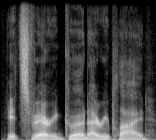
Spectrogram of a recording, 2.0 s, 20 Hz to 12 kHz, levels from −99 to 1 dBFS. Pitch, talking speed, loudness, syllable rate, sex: 95 Hz, 155 wpm, -18 LUFS, 4.0 syllables/s, male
